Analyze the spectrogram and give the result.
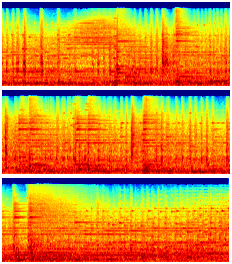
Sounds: mallet percussion, marimba, glockenspiel

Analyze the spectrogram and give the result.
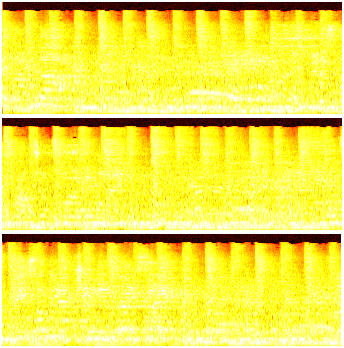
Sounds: speech, music

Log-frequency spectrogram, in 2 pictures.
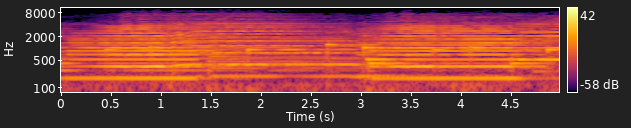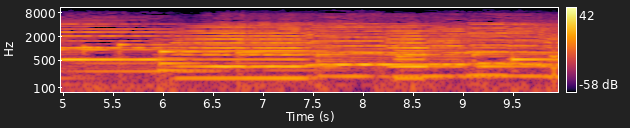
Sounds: fiddle, music

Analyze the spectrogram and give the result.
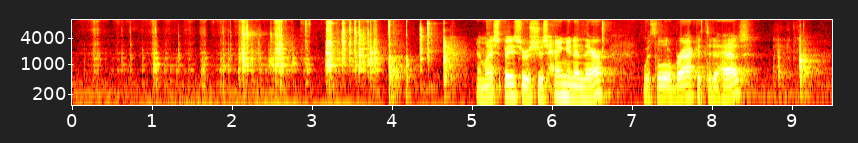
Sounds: speech

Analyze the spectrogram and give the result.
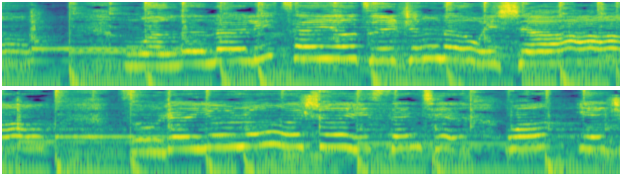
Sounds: music

